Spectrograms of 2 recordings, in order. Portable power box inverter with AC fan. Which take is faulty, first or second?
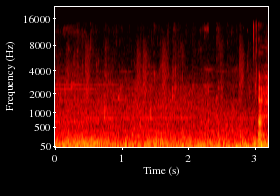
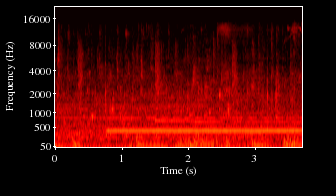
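second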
